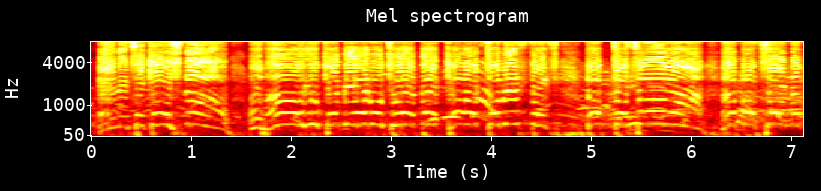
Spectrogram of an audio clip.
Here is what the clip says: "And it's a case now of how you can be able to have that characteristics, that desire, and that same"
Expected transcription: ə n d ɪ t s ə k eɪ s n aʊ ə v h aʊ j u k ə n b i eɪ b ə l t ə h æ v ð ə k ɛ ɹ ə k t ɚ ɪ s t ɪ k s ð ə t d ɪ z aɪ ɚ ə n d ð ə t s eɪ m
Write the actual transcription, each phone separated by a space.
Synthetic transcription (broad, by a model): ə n ɪ t s ə k eɪ s n aʊ ə v h aʊ j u k ə n b i eɪ b ə l t ə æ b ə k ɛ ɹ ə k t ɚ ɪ s t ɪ k s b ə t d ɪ s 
